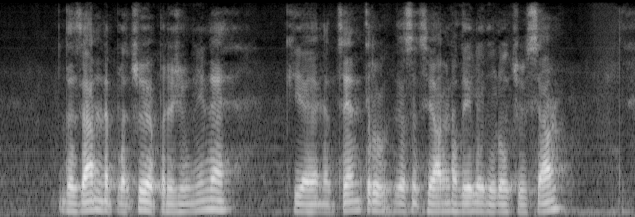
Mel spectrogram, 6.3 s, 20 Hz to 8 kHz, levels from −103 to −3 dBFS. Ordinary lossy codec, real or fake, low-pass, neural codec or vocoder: none; fake; none; codec, 16 kHz, 2 kbps, FreqCodec, larger model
